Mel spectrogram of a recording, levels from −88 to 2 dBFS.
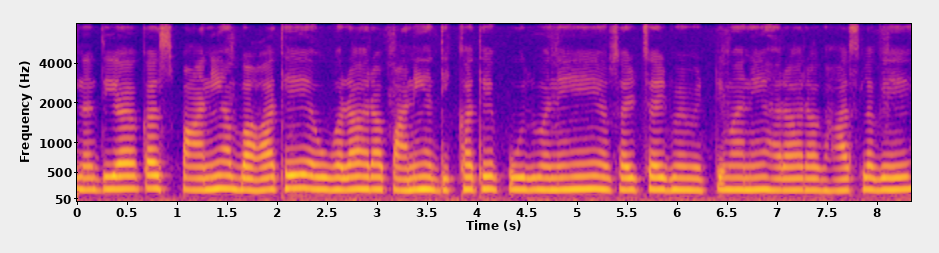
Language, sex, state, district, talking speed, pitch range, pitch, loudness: Chhattisgarhi, female, Chhattisgarh, Jashpur, 180 wpm, 200-210 Hz, 205 Hz, -14 LUFS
